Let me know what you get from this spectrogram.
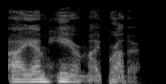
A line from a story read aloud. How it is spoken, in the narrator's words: a voice whispered from the darkness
